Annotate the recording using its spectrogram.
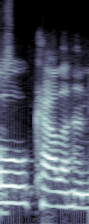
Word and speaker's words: O'Callaghan: Tanya, and I got to make sure I get your last name right because I'm just... – O'Callaghan. Yeah, everyone pronounces it slightly different. – O'Callaghan, right? – That's perfect. – Oh, okay, then that's fine. I wasn't sure if the G was silent or not, so I didn't want to butcher it.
